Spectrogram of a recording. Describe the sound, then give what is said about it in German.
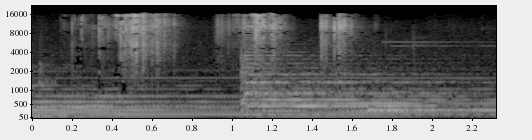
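A man opens a drawer and throws coins into it: three quick bursts of bright metallic jingling, moderately loud, over a steady low background hum. “Er öffnet die Schublade und wirft die Münzen hinein.”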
